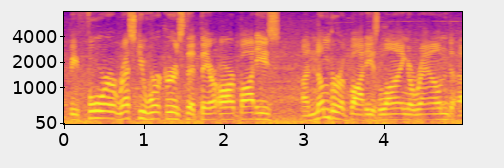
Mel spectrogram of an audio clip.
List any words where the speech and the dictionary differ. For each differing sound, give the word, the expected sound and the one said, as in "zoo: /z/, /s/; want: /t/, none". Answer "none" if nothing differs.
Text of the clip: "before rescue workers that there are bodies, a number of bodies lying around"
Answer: none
